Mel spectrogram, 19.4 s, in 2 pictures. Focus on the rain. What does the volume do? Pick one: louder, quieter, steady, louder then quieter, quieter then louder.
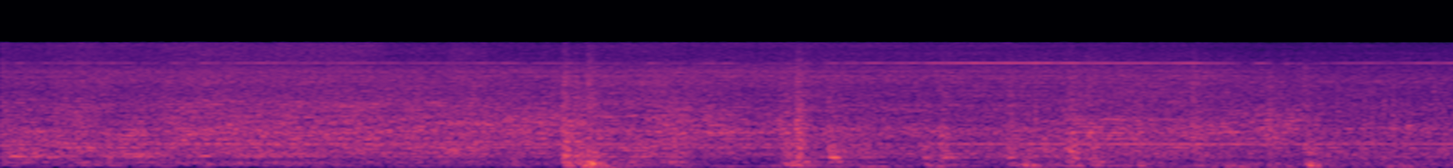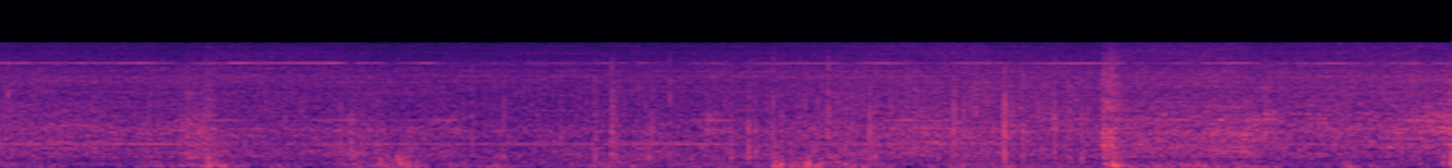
louder then quieter.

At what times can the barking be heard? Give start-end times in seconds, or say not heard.
not heard.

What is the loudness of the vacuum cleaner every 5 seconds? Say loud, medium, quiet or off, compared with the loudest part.
loud, loud, medium, loud.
